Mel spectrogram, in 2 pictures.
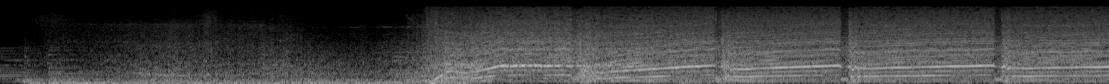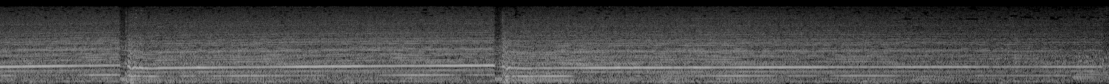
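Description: Car accelerating on a drag strip in Forza Horizon 5, engine launching after a brief tire squeal and revving hard through a series of gear shifts, each change marked by a dip and a fresh climbing whine.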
